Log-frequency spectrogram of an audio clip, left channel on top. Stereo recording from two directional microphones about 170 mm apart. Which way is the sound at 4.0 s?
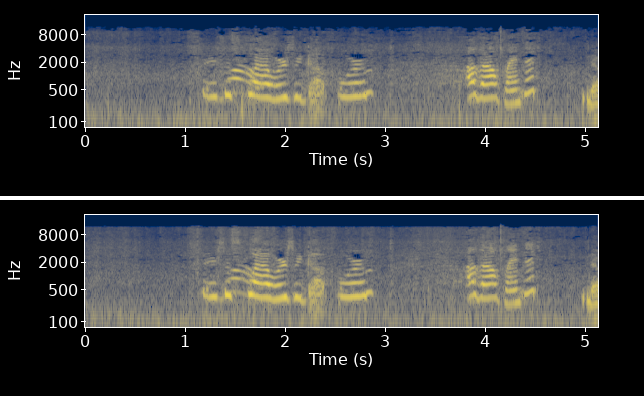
20° left (ahead or behind).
